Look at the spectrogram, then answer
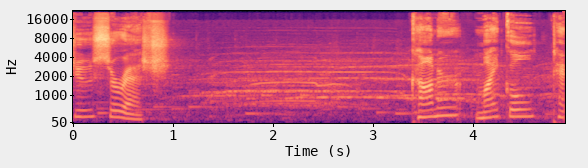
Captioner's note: audience cheers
